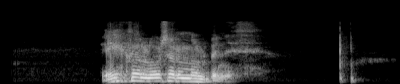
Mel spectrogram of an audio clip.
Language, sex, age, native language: Icelandic, male, 40-49, Icelandic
